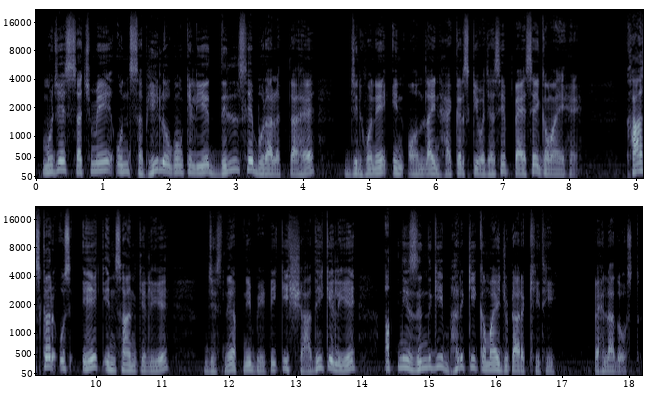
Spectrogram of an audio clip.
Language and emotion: Hindi, sad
